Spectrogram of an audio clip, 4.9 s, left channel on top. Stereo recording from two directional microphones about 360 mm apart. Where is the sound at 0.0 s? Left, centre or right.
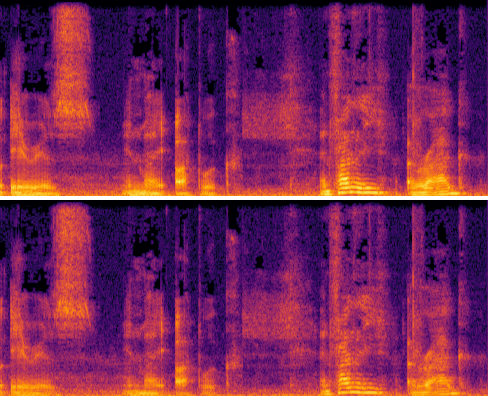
Centre.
